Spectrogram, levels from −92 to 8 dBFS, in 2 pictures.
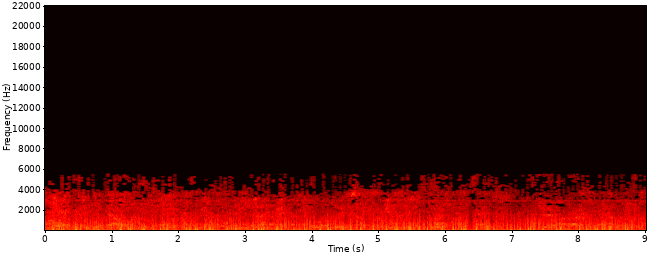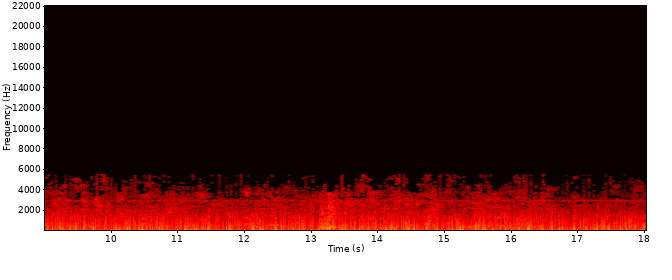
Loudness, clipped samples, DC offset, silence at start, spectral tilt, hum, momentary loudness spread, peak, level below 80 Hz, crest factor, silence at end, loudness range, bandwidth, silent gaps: -40 LUFS; under 0.1%; 0.8%; 0 s; -5.5 dB/octave; none; 3 LU; -22 dBFS; -44 dBFS; 16 dB; 0 s; 1 LU; 5.6 kHz; none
